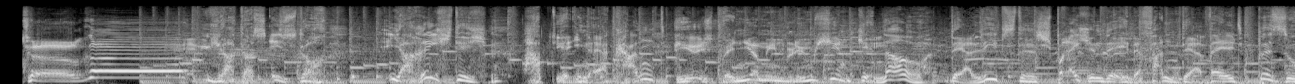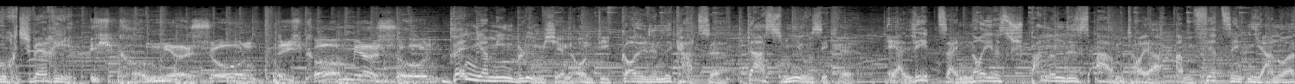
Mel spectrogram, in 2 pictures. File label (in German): Werbung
